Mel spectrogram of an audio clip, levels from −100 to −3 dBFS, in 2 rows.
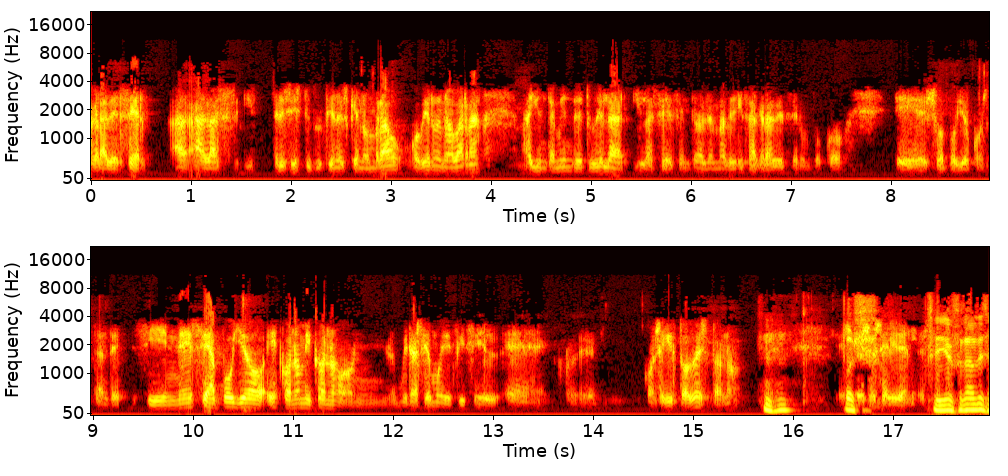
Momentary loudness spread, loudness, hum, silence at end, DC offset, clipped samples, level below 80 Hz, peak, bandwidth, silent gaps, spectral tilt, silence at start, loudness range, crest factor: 17 LU; -25 LUFS; none; 0 s; 0.1%; under 0.1%; -66 dBFS; -6 dBFS; 8.4 kHz; none; -4.5 dB/octave; 0 s; 7 LU; 20 dB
